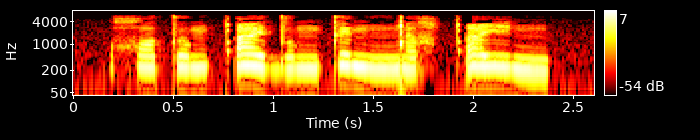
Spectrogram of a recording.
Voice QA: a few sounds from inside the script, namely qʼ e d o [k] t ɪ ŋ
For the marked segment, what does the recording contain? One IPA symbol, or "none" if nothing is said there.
ŋ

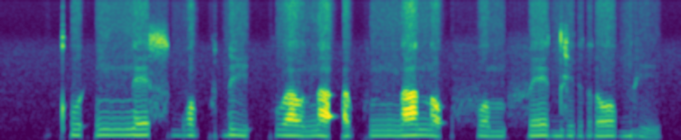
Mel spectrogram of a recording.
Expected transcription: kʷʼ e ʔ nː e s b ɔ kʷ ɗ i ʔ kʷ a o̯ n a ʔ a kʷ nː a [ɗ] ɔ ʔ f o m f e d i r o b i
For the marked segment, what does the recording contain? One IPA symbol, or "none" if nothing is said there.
n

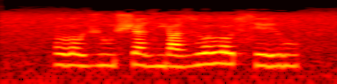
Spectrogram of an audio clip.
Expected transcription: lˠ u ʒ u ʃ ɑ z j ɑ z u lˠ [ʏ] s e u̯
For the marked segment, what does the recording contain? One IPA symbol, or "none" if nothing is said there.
u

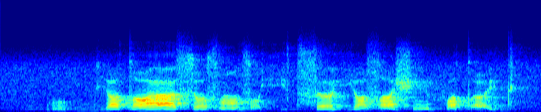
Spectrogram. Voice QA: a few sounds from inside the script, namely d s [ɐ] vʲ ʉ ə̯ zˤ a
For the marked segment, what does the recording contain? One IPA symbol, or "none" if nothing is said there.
ɐ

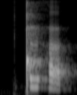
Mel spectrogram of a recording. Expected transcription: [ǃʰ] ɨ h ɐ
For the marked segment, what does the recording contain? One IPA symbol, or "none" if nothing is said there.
ǃ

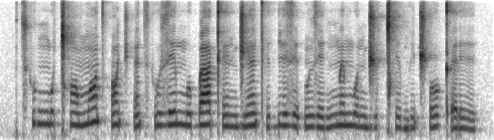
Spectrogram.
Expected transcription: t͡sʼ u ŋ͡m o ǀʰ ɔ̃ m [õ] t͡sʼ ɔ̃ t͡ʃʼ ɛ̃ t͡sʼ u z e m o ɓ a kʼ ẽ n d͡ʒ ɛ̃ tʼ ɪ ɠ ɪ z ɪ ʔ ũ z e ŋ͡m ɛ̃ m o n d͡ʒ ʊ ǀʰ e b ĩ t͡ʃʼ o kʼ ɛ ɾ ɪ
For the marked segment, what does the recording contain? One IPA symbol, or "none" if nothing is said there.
ɔ̃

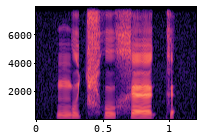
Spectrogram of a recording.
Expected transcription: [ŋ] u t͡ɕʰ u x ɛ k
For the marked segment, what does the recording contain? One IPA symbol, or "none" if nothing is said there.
ŋ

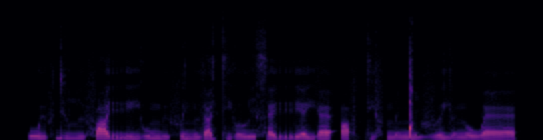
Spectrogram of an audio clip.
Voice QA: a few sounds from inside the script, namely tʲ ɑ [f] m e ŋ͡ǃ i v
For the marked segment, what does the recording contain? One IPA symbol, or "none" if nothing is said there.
f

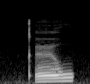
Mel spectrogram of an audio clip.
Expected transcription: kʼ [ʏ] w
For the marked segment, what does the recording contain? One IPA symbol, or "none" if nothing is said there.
ʏː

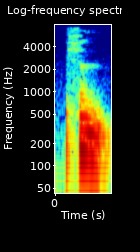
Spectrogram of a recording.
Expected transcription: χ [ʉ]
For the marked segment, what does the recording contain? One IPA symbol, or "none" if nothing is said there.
u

